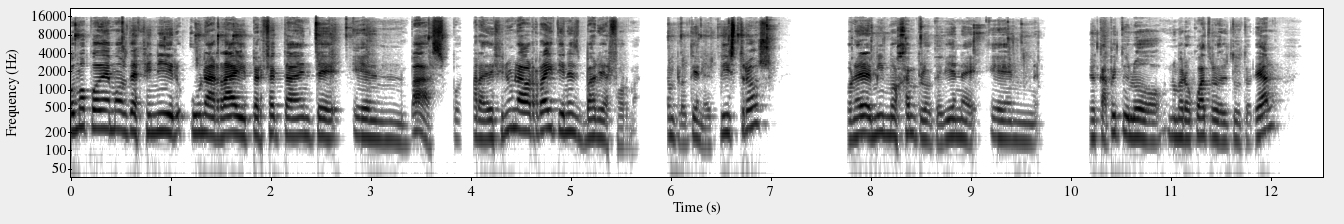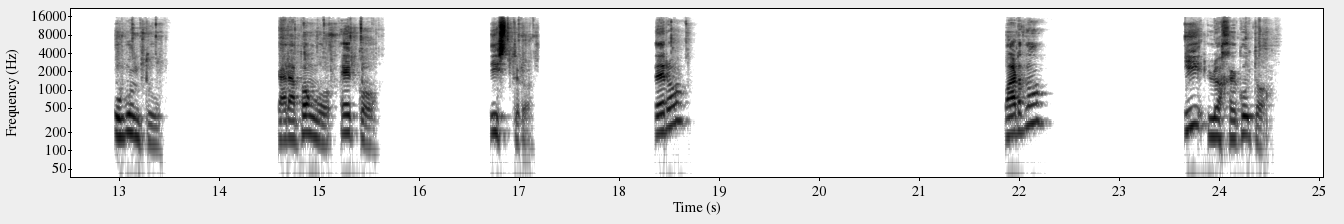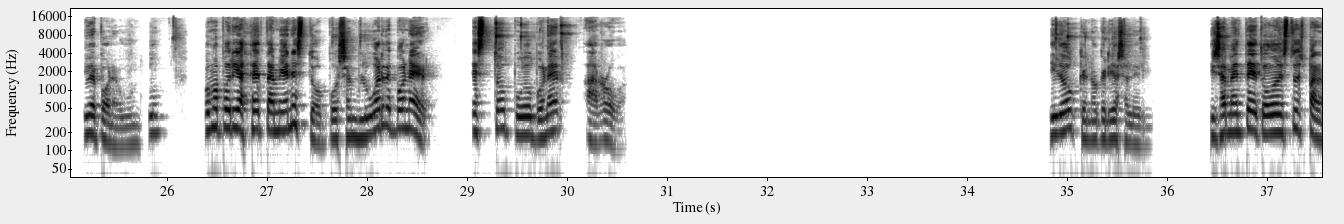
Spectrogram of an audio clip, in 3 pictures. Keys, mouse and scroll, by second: 0.0 typing, 0.6 super+l, 1.2-2.7 typing, 5.9-10.0 typing, 12.5-21.9 typing, 19.8 Escape, 22.7 Return, 23.1 super+h, 23.6 ctrl+p, 24.4 Return, 26.2 super+l, 27.9-31.2 typing, 32.1 Delete, 32.5 Escape, 32.7-33.7 typing, 34.1 super+h, 35.0 ctrl+p, 35.4 Return, 35.8 super+l, 36.5 ctrl+p.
